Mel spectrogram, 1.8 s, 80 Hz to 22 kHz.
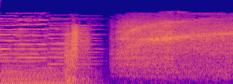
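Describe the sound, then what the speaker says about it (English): A chainsaw revs up in the video game Disgaea 3, a brief harsh burst followed by a steady loud buzzing drone that holds to the end. "Princess? What's that chainsaw for?"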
